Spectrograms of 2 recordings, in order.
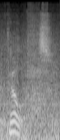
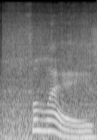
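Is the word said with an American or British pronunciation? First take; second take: British; American. First: It is said with a British pronunciation. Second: It is said with an American pronunciation. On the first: This is how the British buyers say it. "instead of" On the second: This is how the local workers say it. "teach the Brits to call them fillets"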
